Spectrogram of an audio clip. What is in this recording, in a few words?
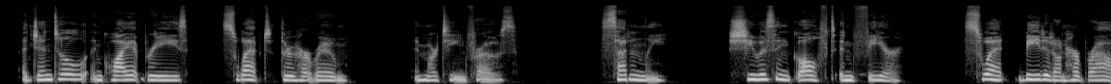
Suspense Thriller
